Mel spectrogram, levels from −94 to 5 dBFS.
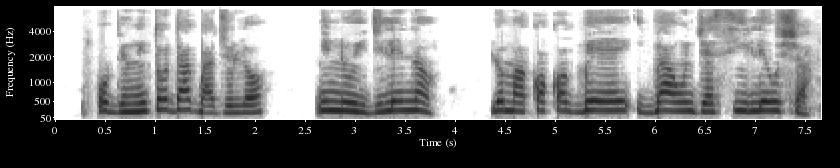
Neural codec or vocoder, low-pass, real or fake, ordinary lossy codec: none; 7.2 kHz; real; AAC, 32 kbps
